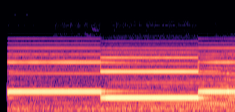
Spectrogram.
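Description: Railway level-crossing warning alarm sounding from the signal's horn loudspeaker: an electronic two-tone signal that alternates between a higher and a lower note, each held for about a second.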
